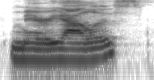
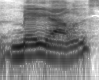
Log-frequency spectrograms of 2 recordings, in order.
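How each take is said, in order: First: The name is said fully, in plain careful speech. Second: The name is said fast, in a Southern accent.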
